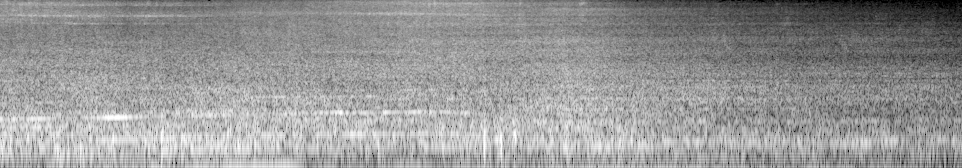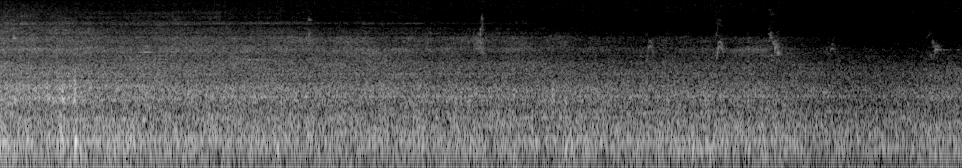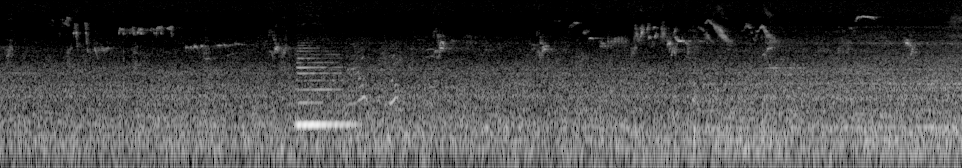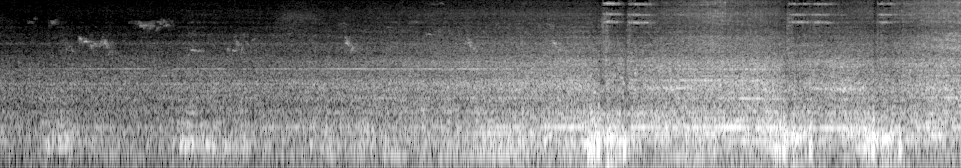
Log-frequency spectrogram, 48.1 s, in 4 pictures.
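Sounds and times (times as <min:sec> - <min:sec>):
diesel train engine drone: 0:00.0 - 0:25.2, 0:25.8 - 0:48.0
wheel-on-rail rumble: 0:28.0 - 0:48.0.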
